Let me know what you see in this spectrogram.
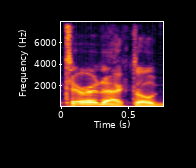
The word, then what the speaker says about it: pterodactyl: Why can you not hear a pterodactyl going to the bathroom? Because the P is silent.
